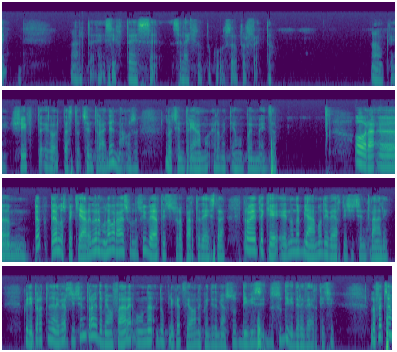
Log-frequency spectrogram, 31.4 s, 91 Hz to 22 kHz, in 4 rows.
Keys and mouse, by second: 1.9 shift+s, 6.4-31.3 middle drag.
